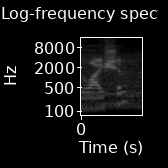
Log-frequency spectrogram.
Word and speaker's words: Leishon: How I actually say it is Leishon. So it's like Leishon. That's fine. But Leishon is the more so like Leighton, but Leishon instead. But I say Leishon is how I pronounce my name.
